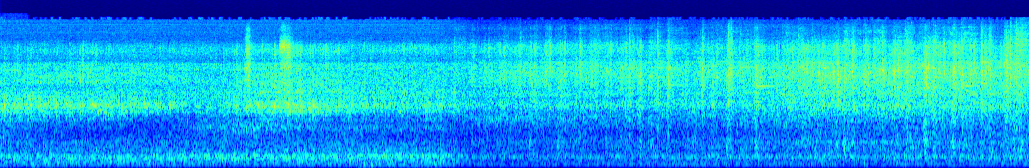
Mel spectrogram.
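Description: Freight train rolling past, with a steady low hum that drops away about seven seconds in, then the clickety-clack of wheels over rail joints. This is added railroad background audio, not sound recorded with these pictures.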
